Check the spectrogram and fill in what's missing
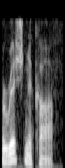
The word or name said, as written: Baryshnikov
